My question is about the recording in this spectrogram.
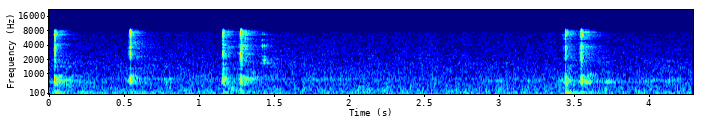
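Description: Faint computer mouse clicks: single clicks at the start and about half a second later, a quick double click just after a second in, and another double click near the end.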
